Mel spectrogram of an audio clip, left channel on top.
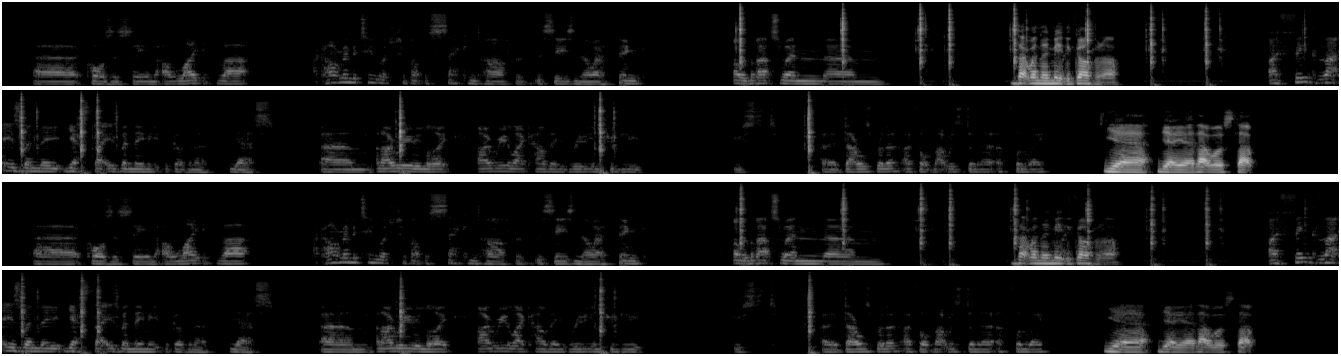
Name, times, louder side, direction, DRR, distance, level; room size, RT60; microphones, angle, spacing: voice 1, 0.3-2.5 3.2-6.5 7.1-8.8 10.6-10.7 12.7-16.1 16.5-19.8 20.7-21.1 21.5-23.8, equal, ahead, 1.0 m, -45 dB
Scissors, 7.3-7.5 8.4-8.5 9.1-9.6 10.0-10.4 10.8-11.1 11.4-12.3 13.0-13.1 13.5-14.6 17.2-17.5 19.3-19.5 21.4-21.6, left 7 dB, 50° left, 0.8 m, -34 dB
voice 2, 10.1-11.2 24.4-25.9, left 7 dB, 80° left, 0.3 m, -28 dB
3.1 x 2.3 x 2.5 m
head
